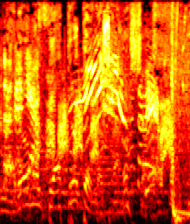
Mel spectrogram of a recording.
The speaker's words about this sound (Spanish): Ay, ese gatito suyo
